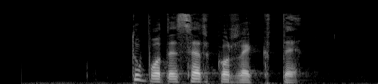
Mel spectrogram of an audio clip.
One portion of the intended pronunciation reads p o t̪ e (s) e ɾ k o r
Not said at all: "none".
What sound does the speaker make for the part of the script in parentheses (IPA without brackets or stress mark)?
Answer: s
